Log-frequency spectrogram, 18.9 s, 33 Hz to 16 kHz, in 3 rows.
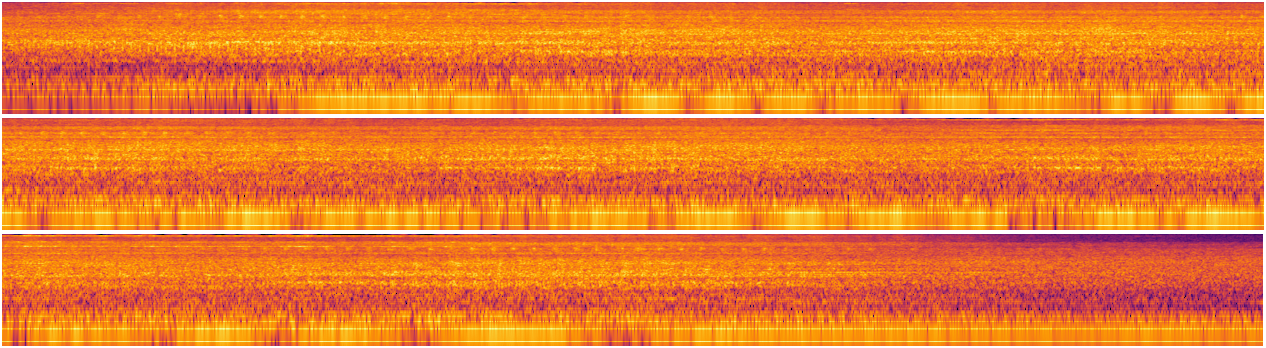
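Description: Diesel passenger trains passing close by at speed: an InterCity-liveried train, then a purple East Midlands Railway Class 222 Meridian. A steady, loud deep rumble of wheels on rail builds about a second in and eases near the end.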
